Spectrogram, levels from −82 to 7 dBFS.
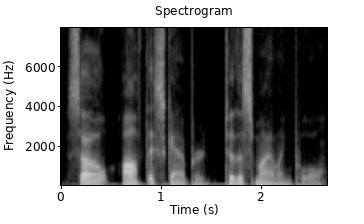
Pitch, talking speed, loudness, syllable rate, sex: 120 Hz, 180 wpm, -20 LUFS, 4.7 syllables/s, male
